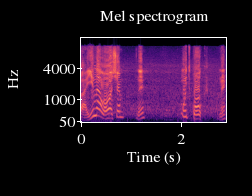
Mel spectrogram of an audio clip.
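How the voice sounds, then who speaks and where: A man is speaking. His pitch swings very widely. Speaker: conference speaker on technology. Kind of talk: conference talk. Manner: halting, many fillers.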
